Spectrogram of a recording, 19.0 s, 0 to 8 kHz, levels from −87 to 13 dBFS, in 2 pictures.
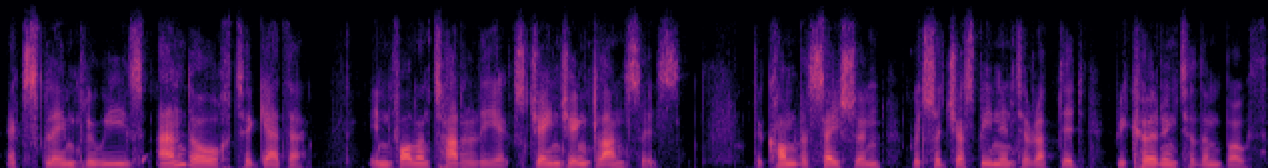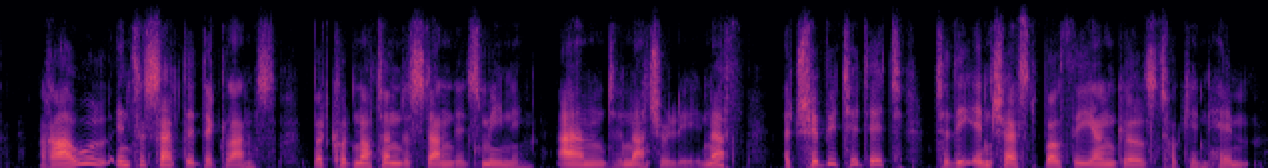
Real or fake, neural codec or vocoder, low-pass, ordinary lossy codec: real; none; 7.2 kHz; Opus, 24 kbps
